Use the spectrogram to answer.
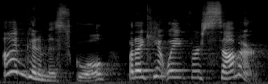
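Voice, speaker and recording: A woman's voice: high-pitched, wildly swooping pitch, normal speed, bright, forceful tone, voice pushed up, heavily acted. A woman voicing eager young schoolchildren from a picture book with earnest, childlike chatter. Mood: wistful, excited.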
